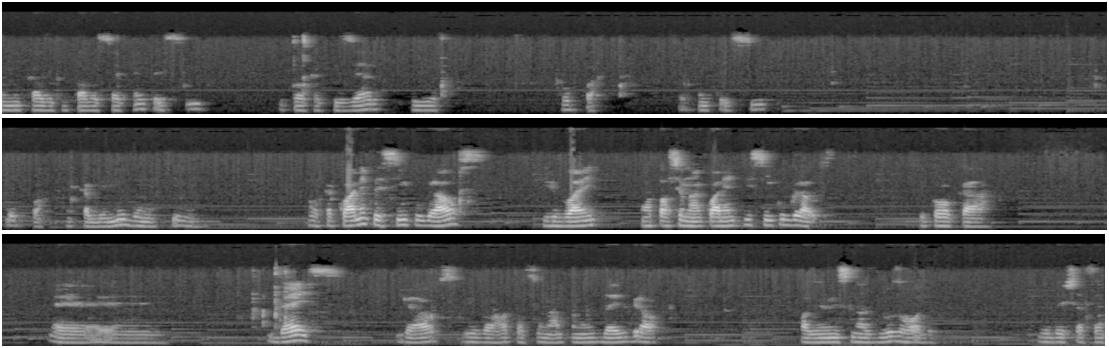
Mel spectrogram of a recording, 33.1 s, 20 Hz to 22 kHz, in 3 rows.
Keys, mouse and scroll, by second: 2.1 click, 4.3-7.7 typing, 12.6 click, 15.8 a, 17.5 d, 26.3-29.0 typing.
